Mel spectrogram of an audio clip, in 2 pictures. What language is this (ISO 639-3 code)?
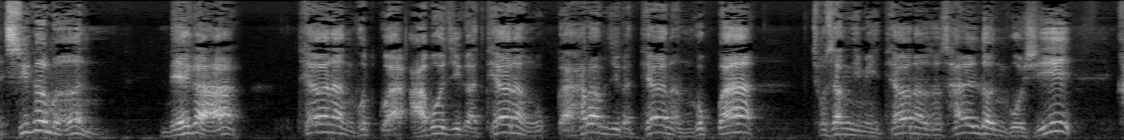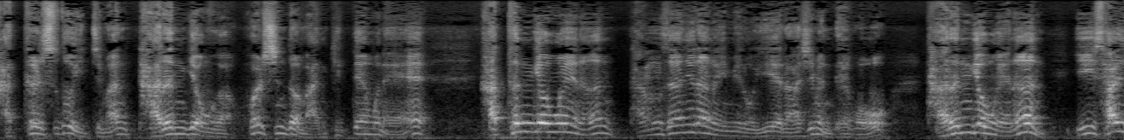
kor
